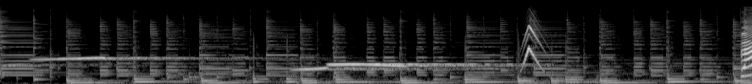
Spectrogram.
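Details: Bright children's music with synthesized melody, steady bass notes and a springy boing effect near the end; no animal voices.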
